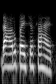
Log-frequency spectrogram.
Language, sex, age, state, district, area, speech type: Marathi, female, 30-45, Maharashtra, Nanded, rural, conversation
